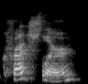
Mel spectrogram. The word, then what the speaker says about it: Krechler: did great that's like my last name it's cretchler uh i always say crutchler but in um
